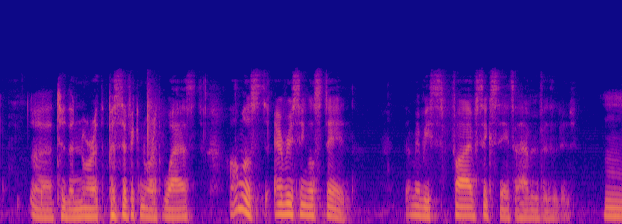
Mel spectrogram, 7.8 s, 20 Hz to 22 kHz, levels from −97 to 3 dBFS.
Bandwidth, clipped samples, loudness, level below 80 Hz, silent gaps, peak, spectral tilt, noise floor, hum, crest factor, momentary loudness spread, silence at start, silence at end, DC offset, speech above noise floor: 7.2 kHz; under 0.1%; -35 LUFS; -58 dBFS; none; -18 dBFS; -6 dB/octave; -65 dBFS; none; 18 dB; 14 LU; 0.4 s; 0 s; under 0.1%; 32 dB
